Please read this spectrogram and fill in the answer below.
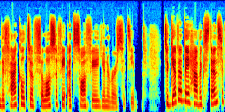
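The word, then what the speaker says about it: Sofia: Both Swedler and Alexander are studying at Safia University. Alexander is part of the faculty student council of Safia University. Actually, I think it's Sophia, right? What's the right pronunciation? Sophia. Yes, it's Sophia. So, I apologize for this,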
